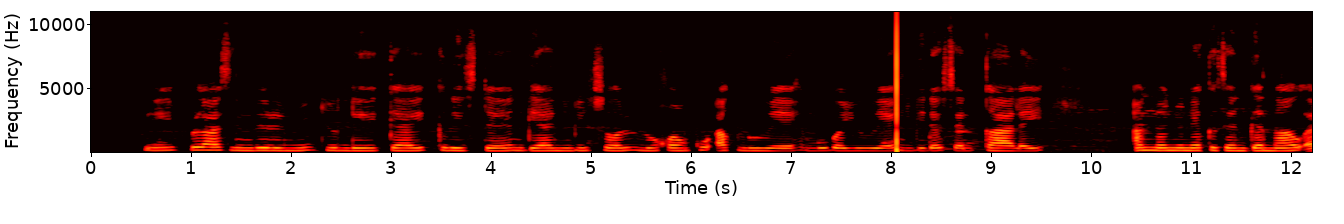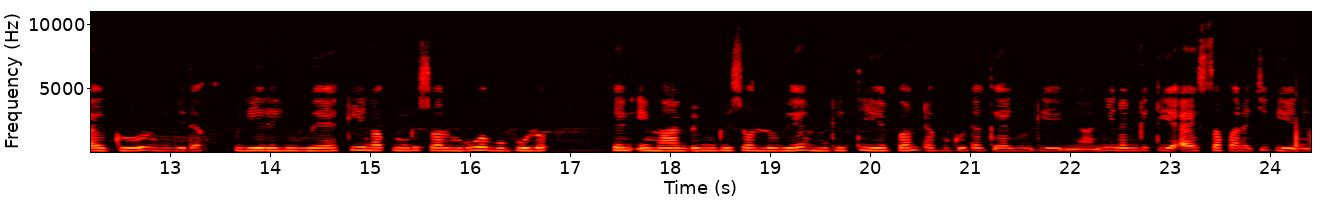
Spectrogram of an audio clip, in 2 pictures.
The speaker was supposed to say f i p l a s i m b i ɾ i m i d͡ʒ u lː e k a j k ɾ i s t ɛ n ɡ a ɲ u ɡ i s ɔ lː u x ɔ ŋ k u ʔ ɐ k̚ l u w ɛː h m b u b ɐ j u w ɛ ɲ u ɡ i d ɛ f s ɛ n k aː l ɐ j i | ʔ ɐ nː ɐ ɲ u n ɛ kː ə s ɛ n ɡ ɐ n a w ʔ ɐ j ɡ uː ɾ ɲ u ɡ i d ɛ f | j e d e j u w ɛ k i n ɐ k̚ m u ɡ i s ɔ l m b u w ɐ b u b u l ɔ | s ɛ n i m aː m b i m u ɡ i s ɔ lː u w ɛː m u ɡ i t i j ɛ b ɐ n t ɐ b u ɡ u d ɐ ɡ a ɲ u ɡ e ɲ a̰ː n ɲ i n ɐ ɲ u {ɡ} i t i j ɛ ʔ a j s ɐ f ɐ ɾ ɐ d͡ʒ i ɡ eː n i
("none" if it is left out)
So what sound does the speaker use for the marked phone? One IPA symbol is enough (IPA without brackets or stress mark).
ɡ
